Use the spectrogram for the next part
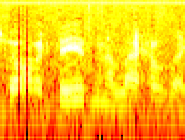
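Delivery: faint, distant phone voice; bad phone line. Real, not acted. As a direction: caller on a weak line. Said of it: "صوتك غير واضح [name]".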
